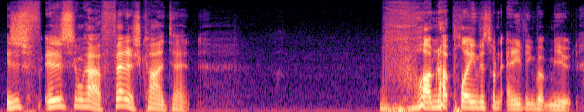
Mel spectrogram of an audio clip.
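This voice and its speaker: A man doing live stream reaction commentary with exasperated, sarcastic complaining, moving between muttering and louder outbursts. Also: a little high, animated, normal speed, no echo, clean studio sound.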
